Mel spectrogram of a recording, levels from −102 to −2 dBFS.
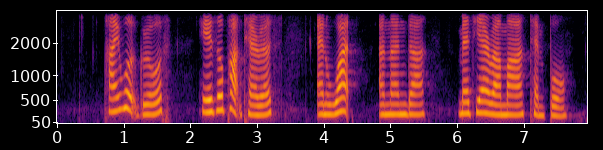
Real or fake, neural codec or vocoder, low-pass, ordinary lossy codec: fake; codec, 24 kHz, 0.9 kbps, WavTokenizer, medium speech release version 2; 3.6 kHz; none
